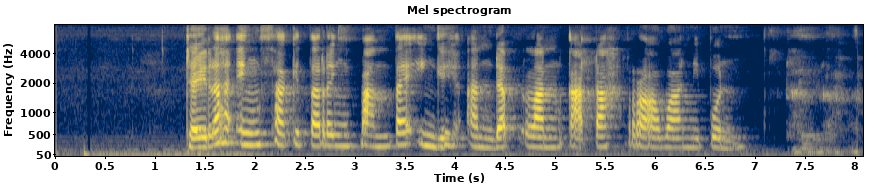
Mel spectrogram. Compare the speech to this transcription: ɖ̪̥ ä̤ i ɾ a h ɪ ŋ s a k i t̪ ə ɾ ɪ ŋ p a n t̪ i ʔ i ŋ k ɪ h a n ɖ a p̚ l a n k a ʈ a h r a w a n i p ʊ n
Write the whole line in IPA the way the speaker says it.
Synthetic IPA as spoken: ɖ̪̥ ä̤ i ɾ a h ɪ ŋ s a k i t̪ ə ɾ ɪ ŋ p a n t̪ ɛ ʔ i ŋ ɡ ɪ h a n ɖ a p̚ l a n k a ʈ a h r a w a n i p ʊ n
